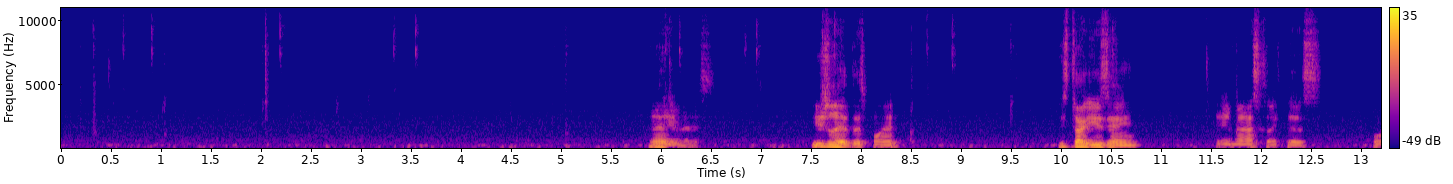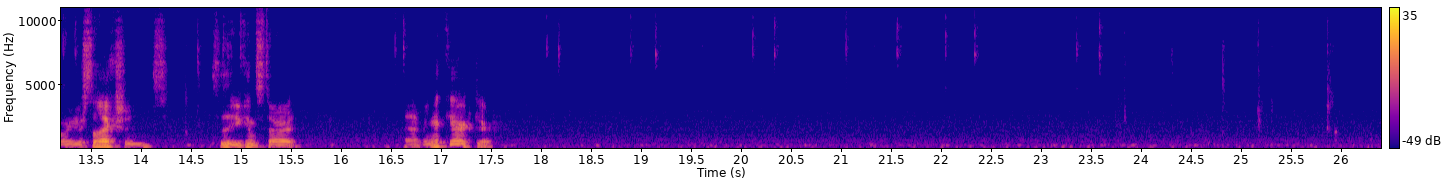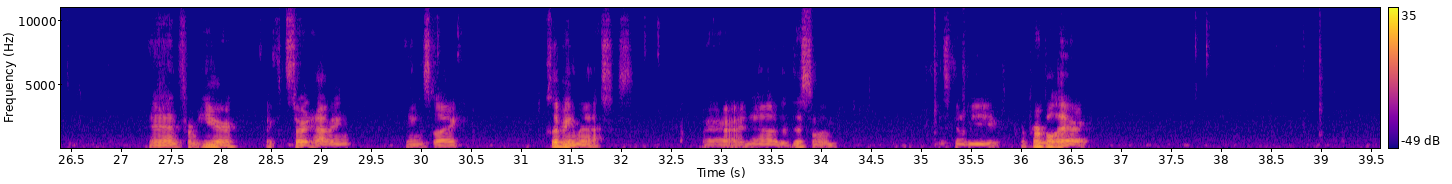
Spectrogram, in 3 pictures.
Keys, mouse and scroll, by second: 0.2 ctrl+d, 3.7 click, 3.7 g, 6.3 click, 7.0 click, 7.8 click, 8.0-8.3 scroll, 8.8 scroll, 9.0 click, 10.6 click, 11.5-11.8 scroll, 12.3 a, 13.4 click, 14.3 g, 15.1 click, 16.7 click, 18.2 click, 19.2 click, 20.4 click, 21.6 click, 23.4 click, 24.6 click, 24.8 b, 25.4-26.2 scroll, 28.6 click, 29.9 click, 30.4 alt+click, 31.2 ctrl+z, 32.4 alt+click, 34.6 p, 36.6 alt+BackSpace, 37.9 click, 39.0 alt+BackSpace.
